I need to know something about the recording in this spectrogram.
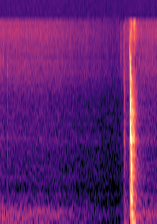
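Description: Near silence, broken by one short sharp click just before the end.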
